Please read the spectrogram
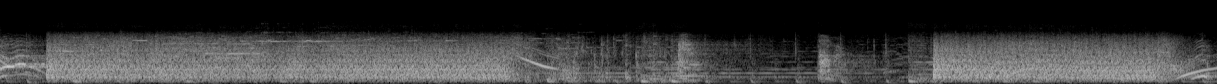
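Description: Sustained automatic gunfire in a film soundtrack, in two long bursts: from about half a second in to about five seconds, then again from about nine seconds. Between them it is quieter, with scattered shots and impacts.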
